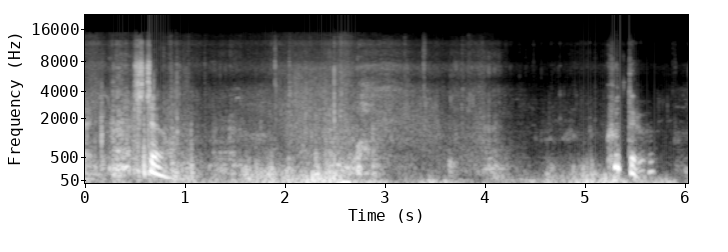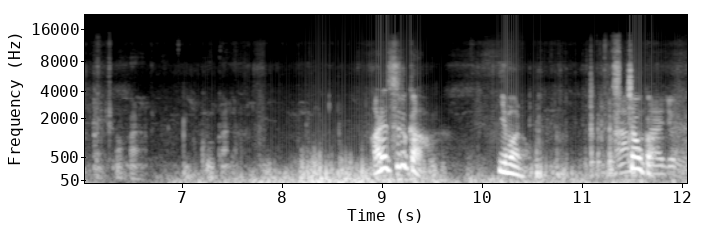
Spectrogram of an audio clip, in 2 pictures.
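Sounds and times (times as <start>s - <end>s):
wind on microphone: 0.0s - 5.9s, 6.8s - 12.0s
water lapping against boat hull: 0.0s - 8.8s.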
